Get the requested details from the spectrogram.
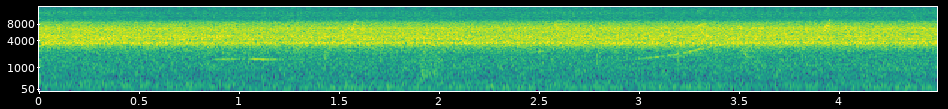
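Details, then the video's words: Cicadas in summer, loud this time of year, hold a constant shrill buzzing wash from start to end; a couple of faint bird whistles, one sliding upward, sit softly beneath it. "Cicada sounds"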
